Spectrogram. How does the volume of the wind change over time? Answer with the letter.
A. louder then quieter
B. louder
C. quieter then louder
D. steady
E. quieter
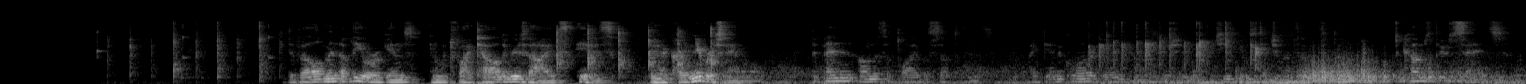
B.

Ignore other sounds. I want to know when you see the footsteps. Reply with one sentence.
You can't hear the footsteps here.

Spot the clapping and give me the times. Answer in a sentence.
You can hear the clapping from 0.9 to 2.9 s, from 5.5 to 7.2 s and from 10.8 to 12.8 s.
